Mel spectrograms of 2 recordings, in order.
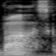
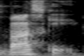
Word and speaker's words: Bosque: It looks like it could be pronounced Bosque, but it's Bosi.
